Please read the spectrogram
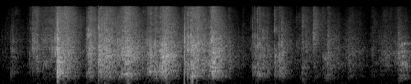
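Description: Clear plastic packaging bag crinkling and crackling as hands pull it open, loudest and densest in the first two seconds, then lighter crinkles.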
